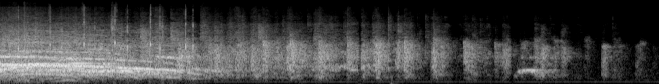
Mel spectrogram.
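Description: An audience breaks into loud applause and cheering, with whoops over dense clapping that tapers off into sparse individual claps as the crowd settles.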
